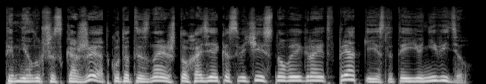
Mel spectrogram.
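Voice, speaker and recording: A man voicing a frightened young woman who speaks in a hoarse, breathy, hushed voice in an audiobook. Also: a little high, quick pace, no room sound, clean studio sound, natural voice. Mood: anxious.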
